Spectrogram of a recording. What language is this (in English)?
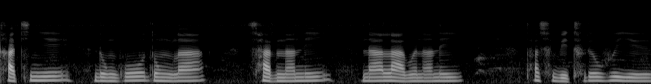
Bodo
